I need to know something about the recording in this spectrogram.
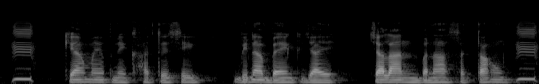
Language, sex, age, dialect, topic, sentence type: Hindi, male, 31-35, Garhwali, banking, question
